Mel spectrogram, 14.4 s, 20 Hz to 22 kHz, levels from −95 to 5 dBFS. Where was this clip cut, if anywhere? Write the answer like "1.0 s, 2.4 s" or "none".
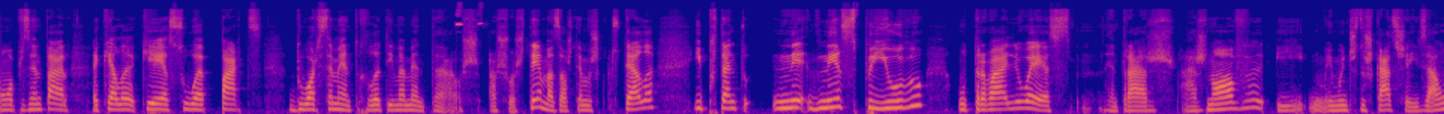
none

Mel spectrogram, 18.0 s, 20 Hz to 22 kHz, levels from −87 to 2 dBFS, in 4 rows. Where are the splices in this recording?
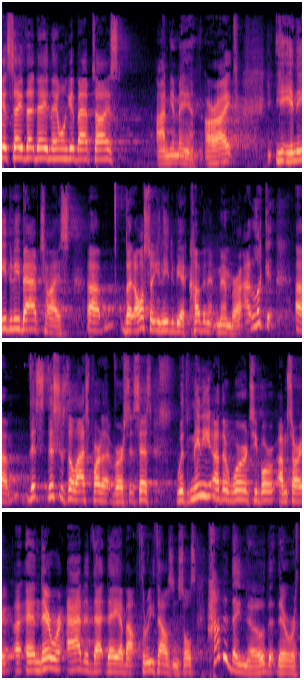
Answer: none

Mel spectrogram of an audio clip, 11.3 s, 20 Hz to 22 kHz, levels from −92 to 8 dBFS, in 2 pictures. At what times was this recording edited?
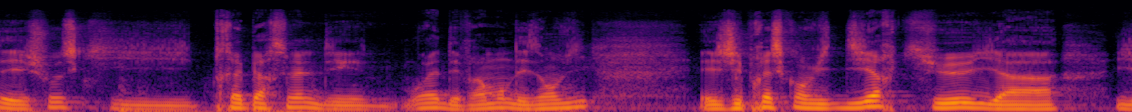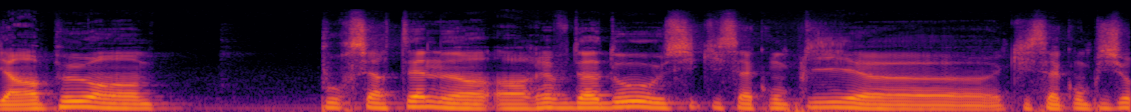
none

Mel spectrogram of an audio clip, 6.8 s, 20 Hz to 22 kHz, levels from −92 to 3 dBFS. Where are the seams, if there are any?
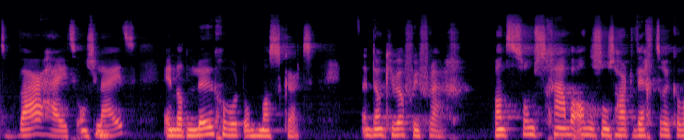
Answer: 3.4 s, 4.9 s

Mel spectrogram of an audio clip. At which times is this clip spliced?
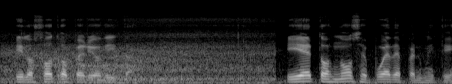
2.8 s

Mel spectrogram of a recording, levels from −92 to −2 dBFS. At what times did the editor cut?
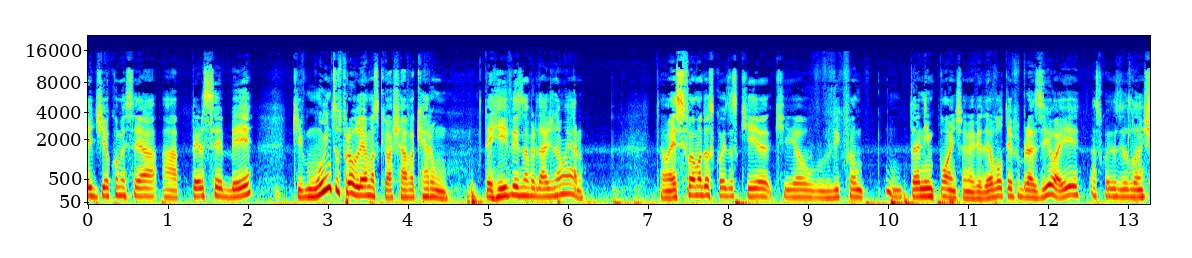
none

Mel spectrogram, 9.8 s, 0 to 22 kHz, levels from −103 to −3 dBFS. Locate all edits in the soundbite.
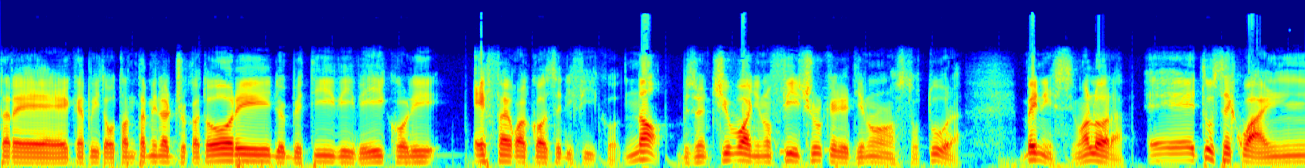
8.5 s

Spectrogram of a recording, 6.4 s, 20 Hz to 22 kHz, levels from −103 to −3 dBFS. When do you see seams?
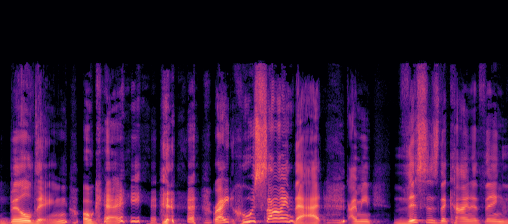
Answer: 4.3 s

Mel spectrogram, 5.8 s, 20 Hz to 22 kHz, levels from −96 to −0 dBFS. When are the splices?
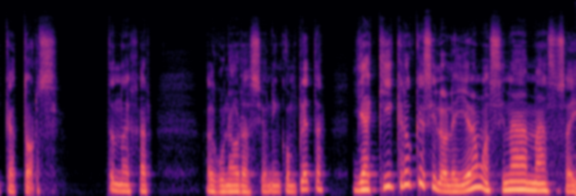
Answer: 1.1 s, 3.5 s

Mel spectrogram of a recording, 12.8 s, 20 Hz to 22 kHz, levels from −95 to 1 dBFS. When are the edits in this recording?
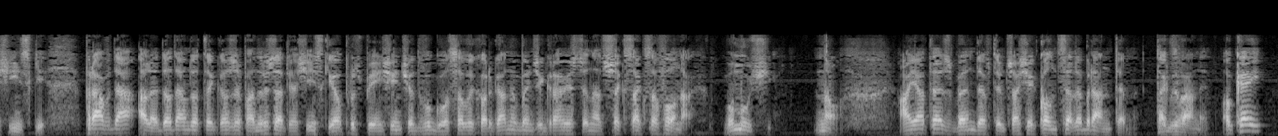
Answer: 7.2 s

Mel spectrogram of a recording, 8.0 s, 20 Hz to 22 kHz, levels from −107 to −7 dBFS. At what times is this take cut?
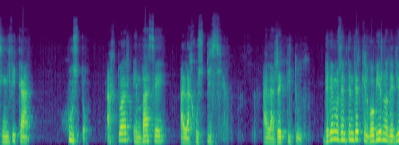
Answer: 2.1 s, 6.3 s

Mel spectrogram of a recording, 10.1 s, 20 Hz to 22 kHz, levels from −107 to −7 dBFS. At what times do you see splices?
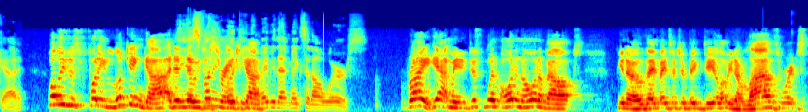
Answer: none

